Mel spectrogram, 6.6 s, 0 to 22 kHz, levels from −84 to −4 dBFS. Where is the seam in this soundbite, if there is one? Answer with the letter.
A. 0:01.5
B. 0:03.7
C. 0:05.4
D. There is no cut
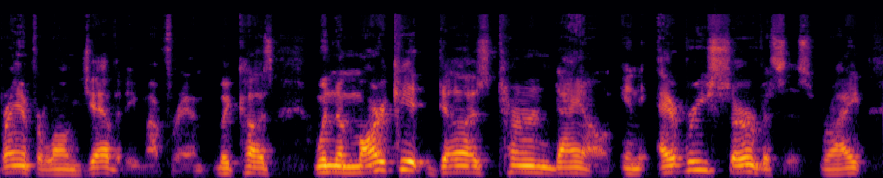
A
